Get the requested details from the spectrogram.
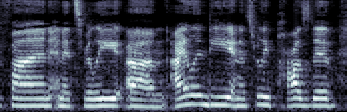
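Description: A woman with a fairly high voice speaks at a fairly quick pace in a flat monotone, on a very clean recording with a silent background. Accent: American. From Detroit, US. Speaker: illustrator. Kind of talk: interview.

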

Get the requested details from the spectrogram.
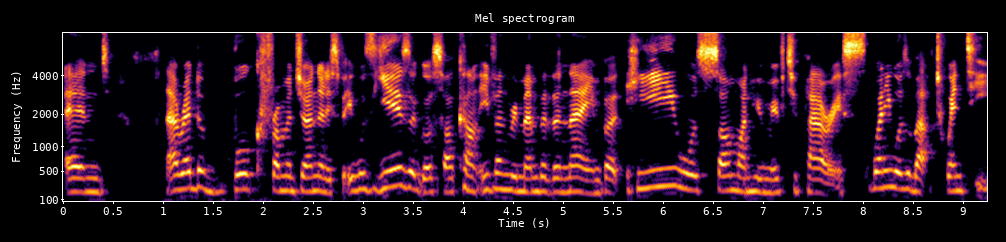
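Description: The speaker has a French accent and fairly even intonation. The pace is moderate. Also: woman. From southern France. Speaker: homewares brand founder. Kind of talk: casual interview. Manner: talkative.

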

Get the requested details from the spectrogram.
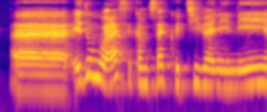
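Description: Audible room echo surrounds the voice. Its pitch variation is ordinary. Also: woman. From Portugal (Lisbon), moved to France at 13. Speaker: entrepreneur, tea brand co-founder. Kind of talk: casual conversation, personal story.

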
